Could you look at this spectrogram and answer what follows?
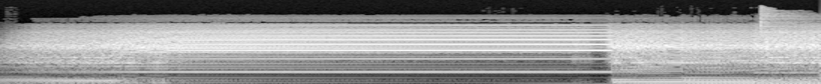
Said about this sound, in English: Crawling corrosive riffs are responsible for the meat of the release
